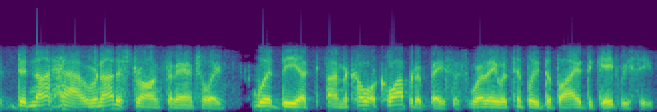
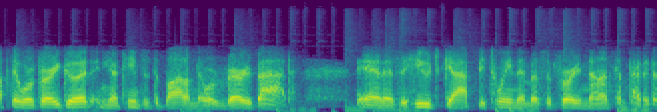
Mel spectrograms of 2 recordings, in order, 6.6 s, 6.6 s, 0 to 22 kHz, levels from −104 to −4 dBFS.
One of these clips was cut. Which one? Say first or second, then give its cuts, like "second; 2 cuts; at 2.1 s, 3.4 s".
first; 1 cut; at 2.4 s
